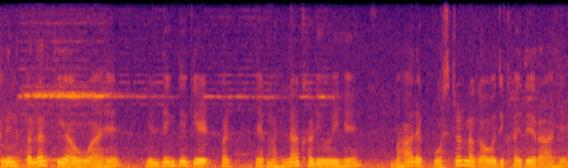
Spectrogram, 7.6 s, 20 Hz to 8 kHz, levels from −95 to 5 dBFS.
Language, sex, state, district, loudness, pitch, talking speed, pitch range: Chhattisgarhi, male, Chhattisgarh, Jashpur, -15 LUFS, 145 Hz, 180 wpm, 135-165 Hz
